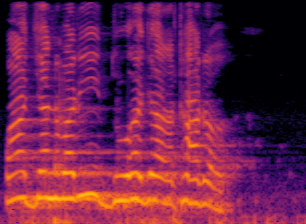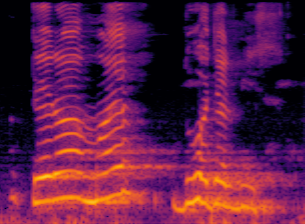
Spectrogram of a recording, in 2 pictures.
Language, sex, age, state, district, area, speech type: Maithili, female, 60+, Bihar, Purnia, rural, spontaneous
